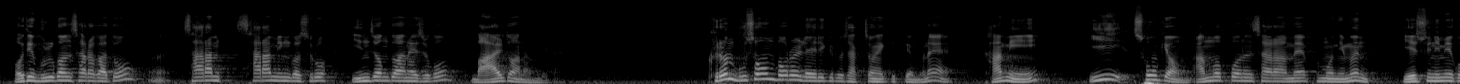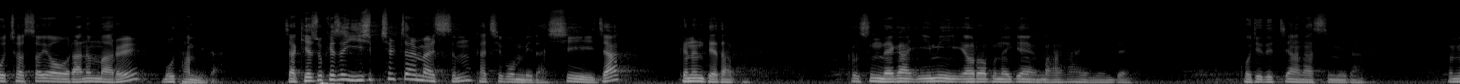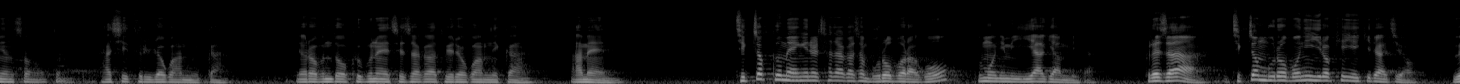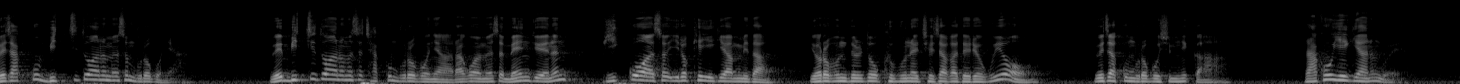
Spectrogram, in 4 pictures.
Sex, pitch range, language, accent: male, 115-160 Hz, Korean, native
